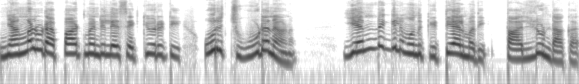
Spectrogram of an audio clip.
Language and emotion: Malayalam, angry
